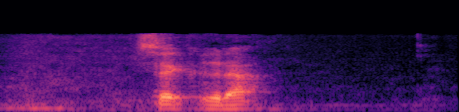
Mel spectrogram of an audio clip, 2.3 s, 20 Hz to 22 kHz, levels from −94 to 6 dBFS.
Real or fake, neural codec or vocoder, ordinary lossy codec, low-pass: fake; codec, 16 kHz, 4 kbps, FunCodec, trained on LibriTTS, 50 frames a second; AAC, 32 kbps; 7.2 kHz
